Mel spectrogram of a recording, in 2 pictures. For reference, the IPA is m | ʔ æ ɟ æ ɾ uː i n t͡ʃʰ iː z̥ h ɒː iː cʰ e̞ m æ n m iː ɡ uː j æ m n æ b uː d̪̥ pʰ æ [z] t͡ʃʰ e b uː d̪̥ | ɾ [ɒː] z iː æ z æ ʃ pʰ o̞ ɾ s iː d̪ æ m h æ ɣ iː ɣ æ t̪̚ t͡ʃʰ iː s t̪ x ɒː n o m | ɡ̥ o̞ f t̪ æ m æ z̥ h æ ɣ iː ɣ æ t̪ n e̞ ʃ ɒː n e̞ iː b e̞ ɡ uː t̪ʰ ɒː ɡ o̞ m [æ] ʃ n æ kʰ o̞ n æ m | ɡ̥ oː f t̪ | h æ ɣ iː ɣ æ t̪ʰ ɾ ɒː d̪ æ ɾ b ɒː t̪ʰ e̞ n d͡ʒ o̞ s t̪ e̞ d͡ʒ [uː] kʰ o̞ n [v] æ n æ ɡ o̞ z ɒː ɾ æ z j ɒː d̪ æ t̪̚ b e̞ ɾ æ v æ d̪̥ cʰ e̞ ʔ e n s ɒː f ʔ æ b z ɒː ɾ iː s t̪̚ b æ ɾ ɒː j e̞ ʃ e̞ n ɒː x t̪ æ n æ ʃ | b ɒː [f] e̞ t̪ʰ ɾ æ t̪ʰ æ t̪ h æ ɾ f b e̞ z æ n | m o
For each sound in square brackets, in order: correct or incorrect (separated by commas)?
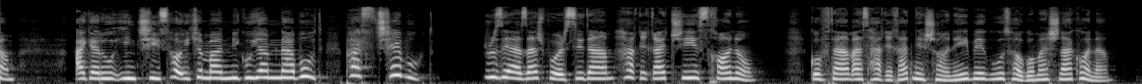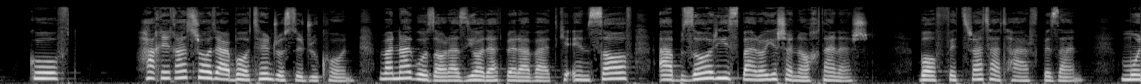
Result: incorrect, incorrect, correct, correct, correct, correct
